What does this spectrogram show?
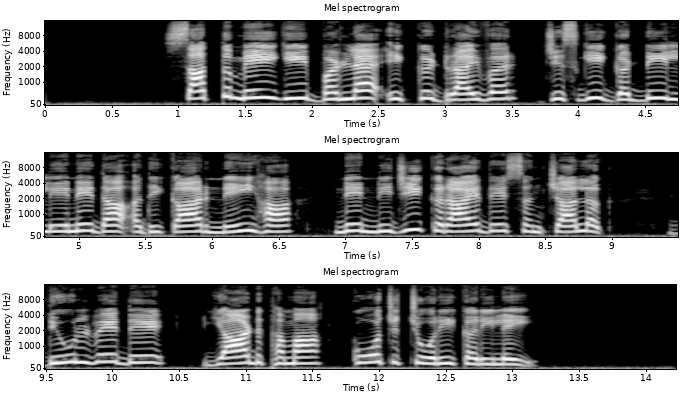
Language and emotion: Dogri, neutral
